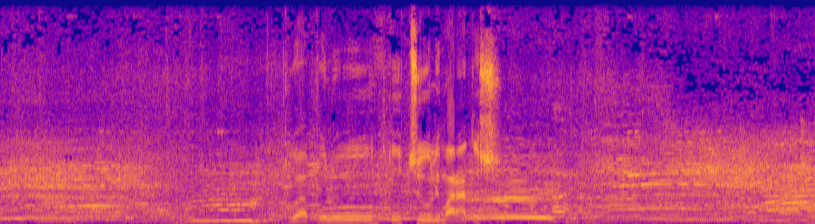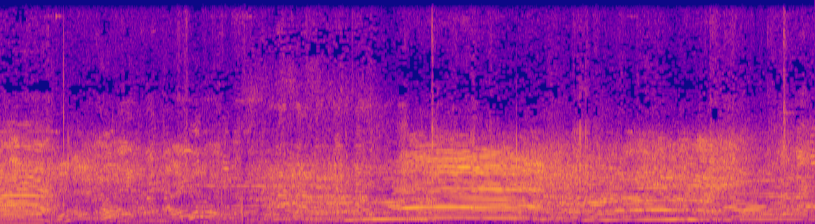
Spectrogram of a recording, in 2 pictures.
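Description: Men talk with each other close by, outdoors.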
